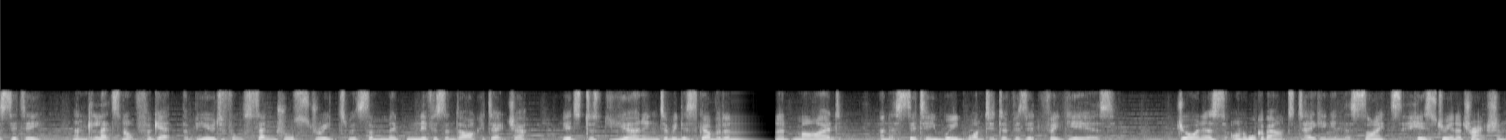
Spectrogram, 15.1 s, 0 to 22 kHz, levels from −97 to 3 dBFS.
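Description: At 7.32 s there's a call audio freeze running to about 7.78 s. The last bit of sound gets stretched into a buzzy tail that fades, with roughly 60 ms of near silence before the audio picks up again exactly where it left off. So about 0.44 s of gap has been slipped in and nothing's actually lost. The likely cause is packets stalling in transit until the jitter buffer ran dry.

Then from 12.42 s right through to about 15.01 s you get a jitter buffer speed-up. Having built up extra delay, the receiver trims it back by snipping out tiny pitch-period-sized chunks over and over, taking out roughly 0.4 s in total. The audio plays at about 115% speed but keeps its pitch, so it comes across as noticeably rushed. Throughout, there's nothing above 8 kHz, which fits a G.722 call codec at 64 kbps.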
